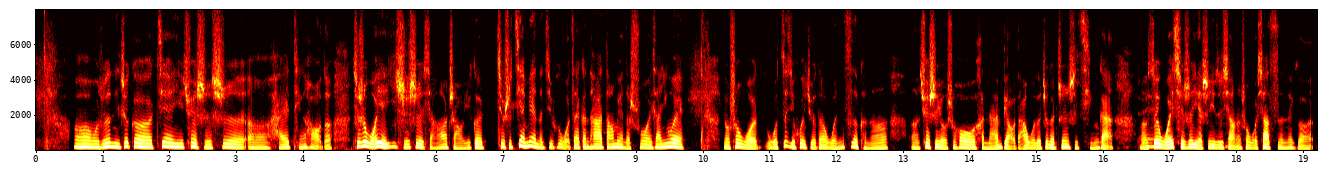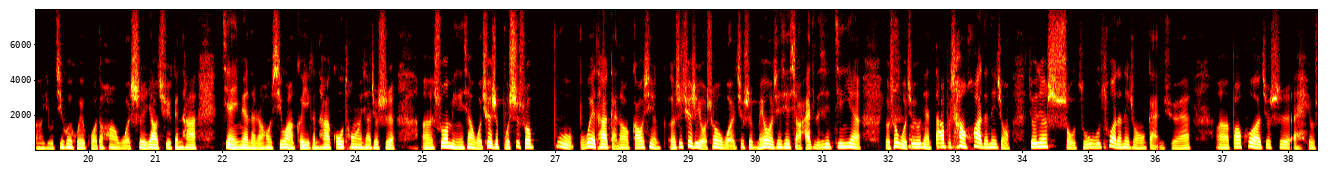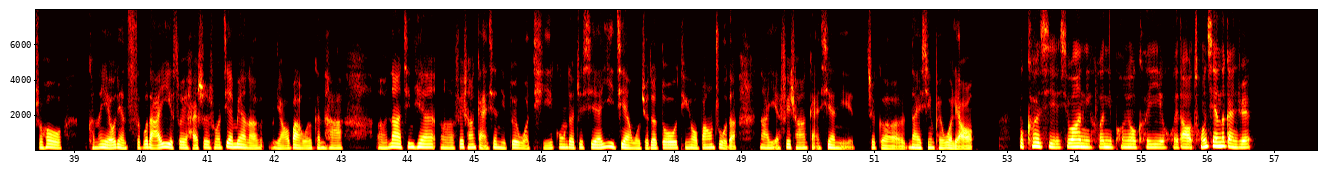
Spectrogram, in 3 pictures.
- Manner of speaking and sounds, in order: laughing while speaking: "不上"; other background noise
- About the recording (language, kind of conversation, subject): Chinese, advice, 我该如何与老朋友沟通澄清误会？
